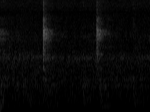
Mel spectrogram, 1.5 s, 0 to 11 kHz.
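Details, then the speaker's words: Neje Master 2 laser engraver after auto-home fix: axis limit switch, previously not connected to the Arduino board, now supposedly wired per the maker's guide so Lightburn should detect homing; three crisp, light clicks about half a second apart in a quiet room, switch actuating normally. "That's the switch on the board being clicked. And that before was not connected to the Arduino board."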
